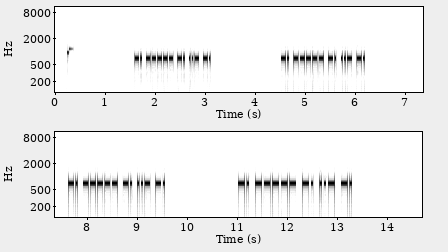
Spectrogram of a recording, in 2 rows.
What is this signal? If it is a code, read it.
Morse code, heard as a keyed tone, about 35 wpm, 700 Hz. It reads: N0NUN N0NUN N0NUN N0NUN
